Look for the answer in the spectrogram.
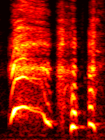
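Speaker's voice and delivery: squealing, helpless laugh; real high-pitched giggle; high giggling. Real, not acted. Cracking up.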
